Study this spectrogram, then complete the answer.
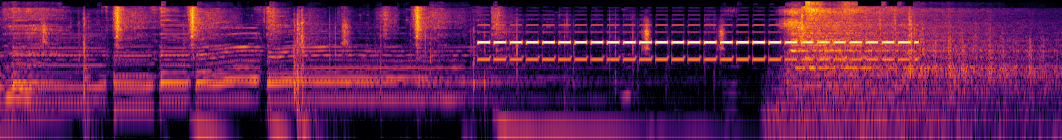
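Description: A telephone rings loudly and repeatedly in a comic film scene, its electronic ring layered over music and dialogue, with people speaking around it.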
